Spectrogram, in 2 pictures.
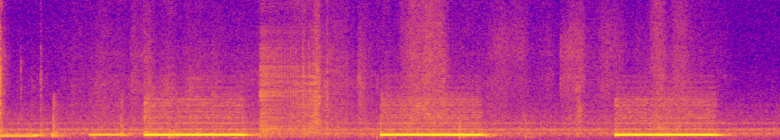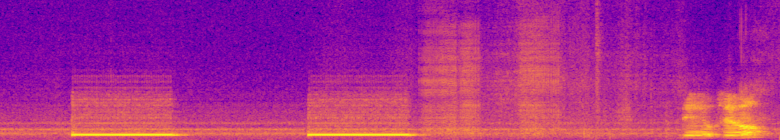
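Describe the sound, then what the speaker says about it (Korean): A telephone call being connected during a broadcast: five long, steady ringback tones repeat at an even rhythm with short pauses between them, under faint background sound, then a voice answers at the end. "한번 우리가 주원이 아빠를 잠깐 연결해 보도록 하겠습니다"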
